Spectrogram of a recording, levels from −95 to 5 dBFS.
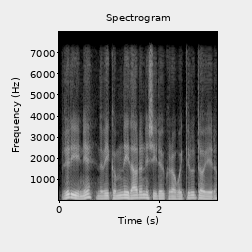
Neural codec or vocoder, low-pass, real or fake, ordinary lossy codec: codec, 16 kHz, 0.2 kbps, FocalCodec; 7.2 kHz; fake; none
